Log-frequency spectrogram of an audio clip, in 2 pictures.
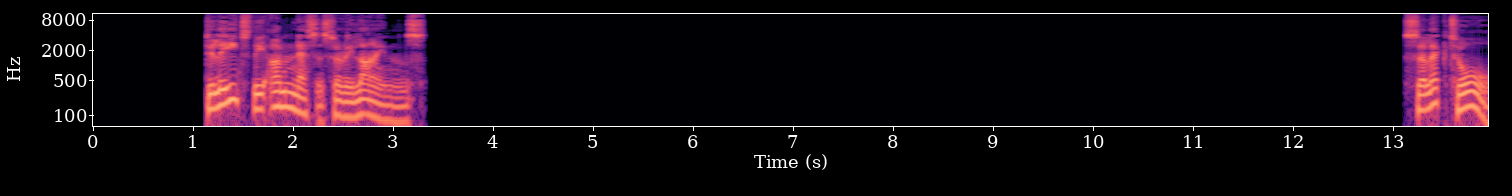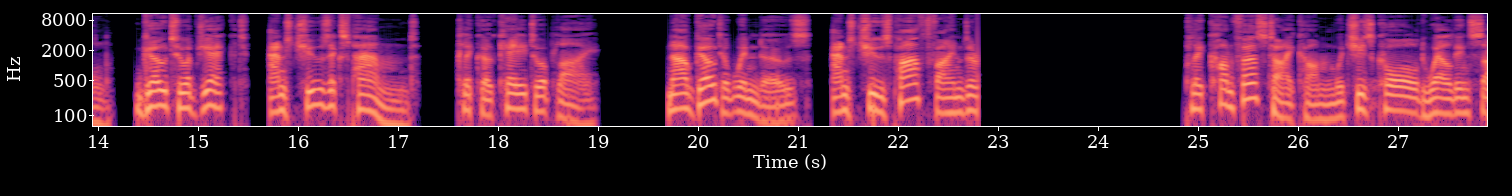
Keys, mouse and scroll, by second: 0.2-0.8 alt+click, 1.8-2.7 click, 3.7 Delete, 4.1-4.7 click, 4.7 Delete, 5.2-5.8 click, 5.8 Delete, 6.4-7.0 click, 6.9 Delete, 7.7 click, 8.0 Delete, 8.5-9.7 drag, 10.2 Delete, 10.9 click, 11.4 space, 11.6-12.5 ctrl+drag, 21.4 click, 23.7 click, 26.7 space, 26.9 click, 27.2-27.5 space.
